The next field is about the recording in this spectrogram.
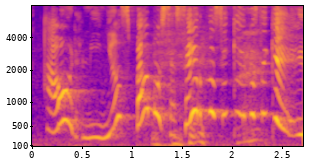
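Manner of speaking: tiny, very high, squeaky sing-song puppet voice. Retelling rehearsing a fox puppet program, addressing the children in a little puppet voice. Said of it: "haz una vocecita".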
